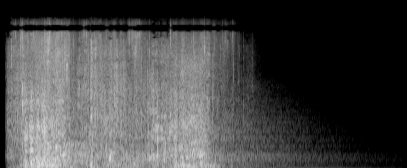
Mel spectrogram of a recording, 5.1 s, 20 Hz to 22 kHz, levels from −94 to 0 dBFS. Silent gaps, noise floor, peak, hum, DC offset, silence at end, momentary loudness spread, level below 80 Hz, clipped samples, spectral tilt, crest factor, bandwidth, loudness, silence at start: none; -85 dBFS; 0 dBFS; none; 0.2%; 2.15 s; 10 LU; -34 dBFS; under 0.1%; -3 dB/octave; 20 dB; 14 kHz; -18 LUFS; 0.1 s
